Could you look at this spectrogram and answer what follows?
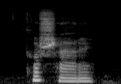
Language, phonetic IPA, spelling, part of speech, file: Polish, [kɔˈʃarɨ], koszary, noun, LL-Q809 (pol)-koszary.wav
